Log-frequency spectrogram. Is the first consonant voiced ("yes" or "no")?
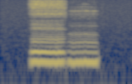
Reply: yes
